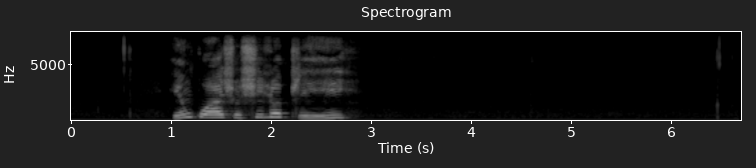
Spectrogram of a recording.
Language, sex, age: Tsonga, female, 21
